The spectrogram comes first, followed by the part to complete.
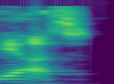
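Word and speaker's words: Beas: time he didn't miss he realized it's pronounced Bas so then he was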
